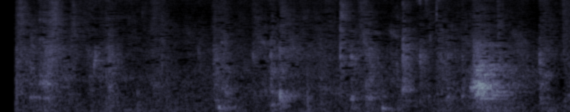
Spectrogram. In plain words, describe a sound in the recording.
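A dog crunches dry food from a metal bowl.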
